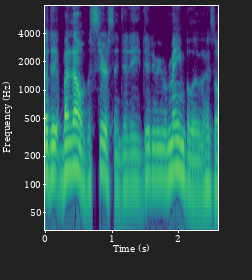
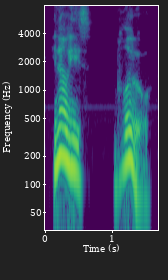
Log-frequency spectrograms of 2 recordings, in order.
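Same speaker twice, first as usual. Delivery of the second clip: higher, louder, slow dawning realization; wife's realization; 7 semitones higher, 6 dB louder, slower than usual. Retold or imitated. Wife suddenly noticing husband is blue, slow mock realization. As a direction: let it dawn slowly, amused. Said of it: "it was just like".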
